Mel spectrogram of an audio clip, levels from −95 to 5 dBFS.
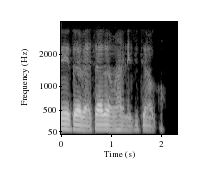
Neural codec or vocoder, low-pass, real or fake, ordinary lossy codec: none; 3.6 kHz; real; none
